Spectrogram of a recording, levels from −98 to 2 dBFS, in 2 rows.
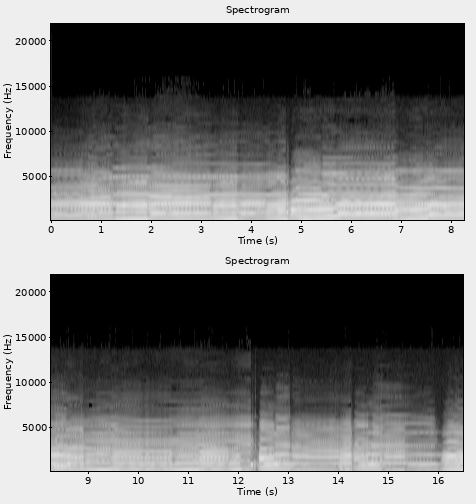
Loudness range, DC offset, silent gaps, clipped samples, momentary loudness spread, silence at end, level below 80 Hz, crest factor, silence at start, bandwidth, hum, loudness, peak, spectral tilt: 5 LU; under 0.1%; none; under 0.1%; 8 LU; 0 s; -68 dBFS; 14 dB; 0 s; 9.6 kHz; none; -13 LUFS; 0 dBFS; -2 dB/octave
